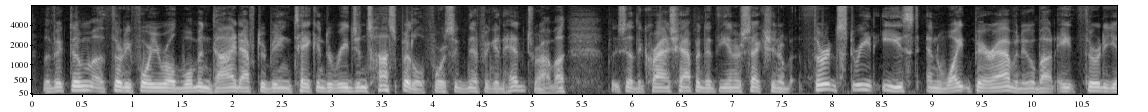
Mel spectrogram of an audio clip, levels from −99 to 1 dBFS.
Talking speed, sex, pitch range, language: 190 wpm, male, 105-130 Hz, English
